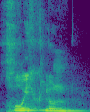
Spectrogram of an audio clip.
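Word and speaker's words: Højlund: Stop pronouncing HOJLUND. It's HOJLUND. You don't pronounce the D.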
